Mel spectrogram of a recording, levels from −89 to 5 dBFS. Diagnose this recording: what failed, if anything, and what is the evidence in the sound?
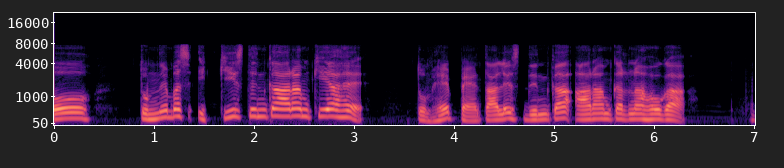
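Nothing failed; the call path's 8 kHz ceiling is expected.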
